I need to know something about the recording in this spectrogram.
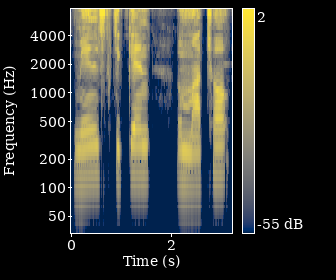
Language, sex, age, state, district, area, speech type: Odia, male, 18-30, Odisha, Malkangiri, urban, spontaneous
